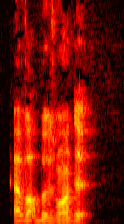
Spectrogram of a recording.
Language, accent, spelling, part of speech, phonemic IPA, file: French, France, avoir besoin de, verb, /a.vwaʁ bə.zwɛ̃ də/, LL-Q150 (fra)-avoir besoin de.wav
- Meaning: to need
